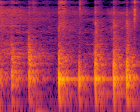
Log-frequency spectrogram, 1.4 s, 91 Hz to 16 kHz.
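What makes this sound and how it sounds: A section of hallway plaster wall is tapped seven times, each tap giving a short, hollow, woody knock with a ring around 420 Hz. The plaster is blown, detached and hollow behind, and all of it will have to be knocked off.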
